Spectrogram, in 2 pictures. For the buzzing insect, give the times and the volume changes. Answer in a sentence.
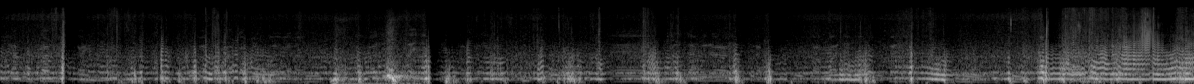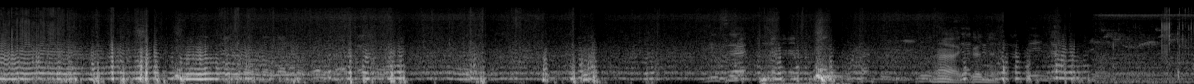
You can hear the buzzing insect from 0.0 to 23.8 s, getting louder then quieter.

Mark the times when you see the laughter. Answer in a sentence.
You can't hear the laughter here.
